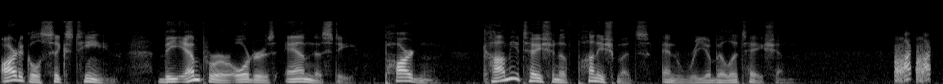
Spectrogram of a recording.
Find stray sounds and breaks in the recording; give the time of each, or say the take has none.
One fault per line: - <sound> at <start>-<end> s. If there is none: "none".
- laugh at 8.9-9.3 s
